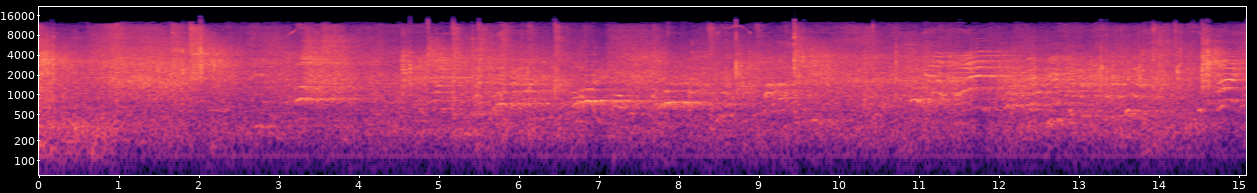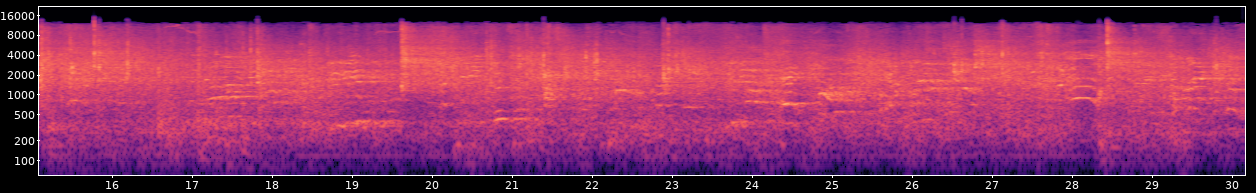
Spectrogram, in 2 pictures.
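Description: Ice hockey game in play: indistinct voices of spectators and players throughout, with repeated sharp thuds and slams of the puck and players hitting the boards.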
